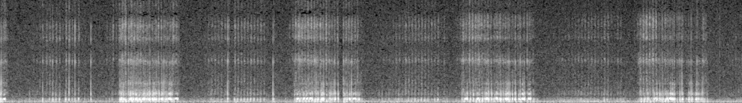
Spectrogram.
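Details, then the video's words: Pearl, a kitten, purring up close: four strong rumbling bursts about two seconds apart, each followed by a quieter, softer stretch of purr. "ASMR Cat Purring"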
